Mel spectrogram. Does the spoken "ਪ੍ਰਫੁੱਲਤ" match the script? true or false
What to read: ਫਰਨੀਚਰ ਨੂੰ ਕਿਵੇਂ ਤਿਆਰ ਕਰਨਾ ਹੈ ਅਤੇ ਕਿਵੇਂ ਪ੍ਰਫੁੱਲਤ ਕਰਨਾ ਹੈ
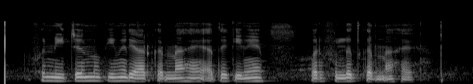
true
